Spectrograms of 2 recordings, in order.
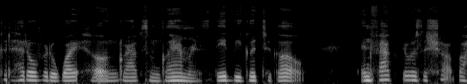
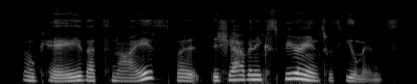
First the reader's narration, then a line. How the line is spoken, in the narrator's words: Doris laughed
